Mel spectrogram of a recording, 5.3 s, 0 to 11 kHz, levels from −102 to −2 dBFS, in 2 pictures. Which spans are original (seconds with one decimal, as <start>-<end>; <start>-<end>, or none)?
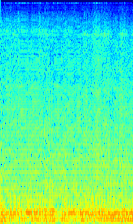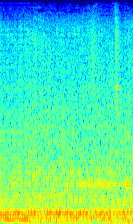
3.2-5.3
